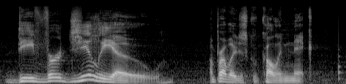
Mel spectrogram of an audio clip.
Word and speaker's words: D'Virgilio: let's check out and i had to uh look up an interview to figure out how to say his name nick d virgilio i'm probably just calling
